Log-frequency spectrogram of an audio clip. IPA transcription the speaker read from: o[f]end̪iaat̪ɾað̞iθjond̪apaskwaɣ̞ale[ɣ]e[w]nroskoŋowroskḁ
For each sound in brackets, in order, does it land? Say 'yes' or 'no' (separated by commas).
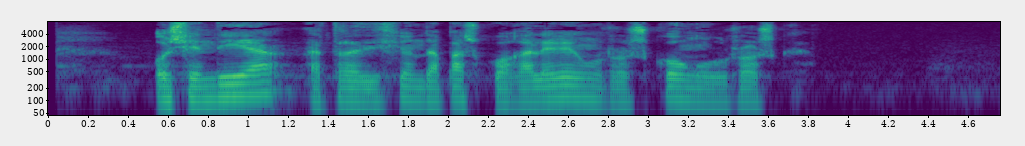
no, yes, no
